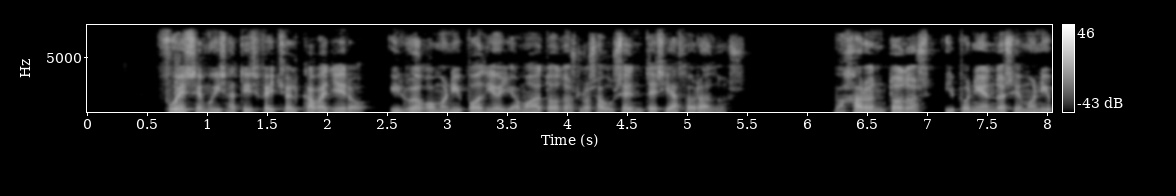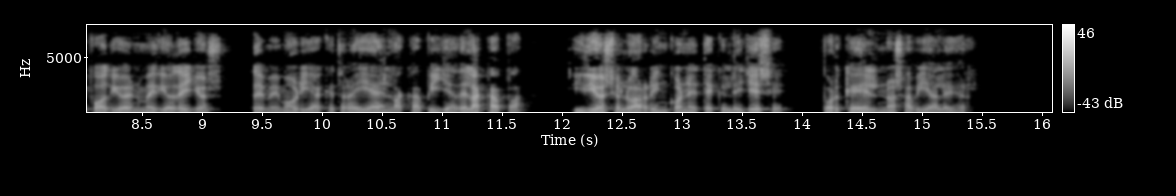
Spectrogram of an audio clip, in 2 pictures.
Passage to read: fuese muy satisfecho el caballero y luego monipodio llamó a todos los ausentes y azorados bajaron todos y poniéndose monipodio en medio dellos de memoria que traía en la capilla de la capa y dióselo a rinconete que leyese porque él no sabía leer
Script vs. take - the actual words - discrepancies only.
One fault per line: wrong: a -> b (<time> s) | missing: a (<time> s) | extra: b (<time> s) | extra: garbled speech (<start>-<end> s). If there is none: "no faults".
no faults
